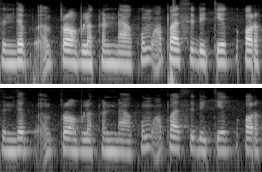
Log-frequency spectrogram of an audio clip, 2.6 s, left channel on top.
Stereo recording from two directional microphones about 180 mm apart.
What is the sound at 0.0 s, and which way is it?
Speech, 20° left (ahead or behind).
